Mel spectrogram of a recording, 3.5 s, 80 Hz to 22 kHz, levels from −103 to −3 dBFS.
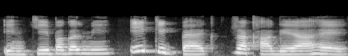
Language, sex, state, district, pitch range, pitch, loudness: Hindi, female, Bihar, Kaimur, 190-250 Hz, 220 Hz, -16 LUFS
